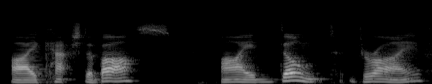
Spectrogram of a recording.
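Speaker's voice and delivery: very slow, spaced-out English; slow model answers. Shown as a demonstration. Teacher giving learners example answers, very slowly. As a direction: stretch each word out for learners.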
